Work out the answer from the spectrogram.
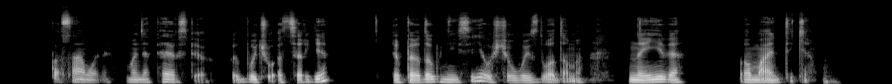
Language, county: Lithuanian, Klaipėda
